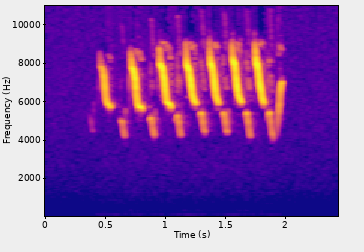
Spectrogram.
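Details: Nashville Warbler song, as given by a male arriving in spring to claim a territory and attract a female: a high, fast series of about eight paired sweeping notes in an even rhythm, over about one and a half seconds.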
